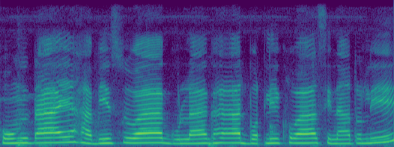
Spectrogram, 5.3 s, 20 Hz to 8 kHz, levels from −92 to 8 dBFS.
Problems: none marked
